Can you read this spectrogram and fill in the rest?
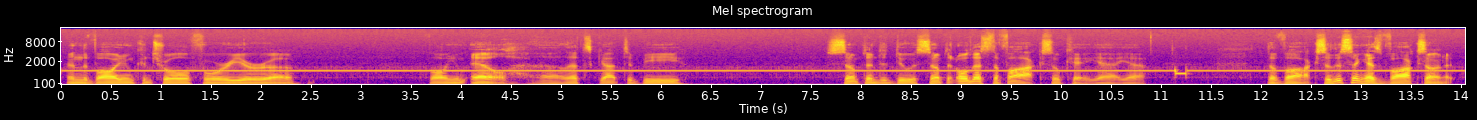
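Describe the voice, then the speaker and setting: Low voiced guy doing a hands-on demo at his workbench, kinda thinking out loud, noisy hum. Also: a little slow, long pauses. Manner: off-the-cuff, thinking aloud. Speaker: radio repair bench presenter. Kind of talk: unscripted hands-on product demo. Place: electronics repair workbench. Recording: noisy recording with electrical hum.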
